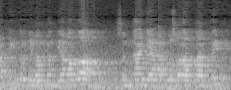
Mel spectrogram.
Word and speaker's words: Allah: Cuma dibacanya dengan tebal Allah.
